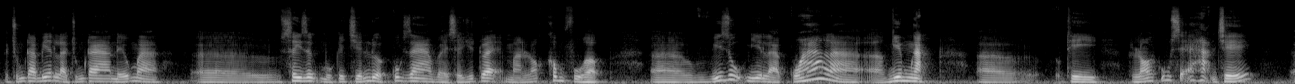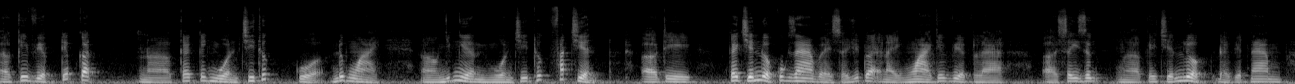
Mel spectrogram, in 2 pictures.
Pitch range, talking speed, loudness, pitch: 105-145 Hz, 205 wpm, -23 LUFS, 115 Hz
